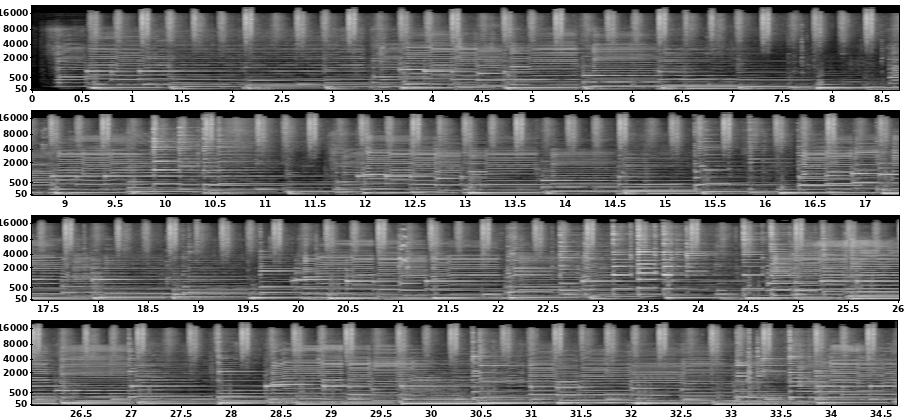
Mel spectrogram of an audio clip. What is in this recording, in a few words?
bossa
